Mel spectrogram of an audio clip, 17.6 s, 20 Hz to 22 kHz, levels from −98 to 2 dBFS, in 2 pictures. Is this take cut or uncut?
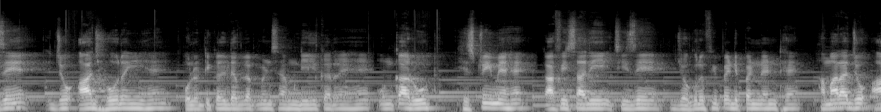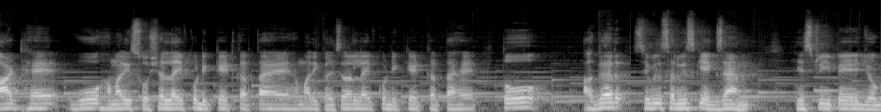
cut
